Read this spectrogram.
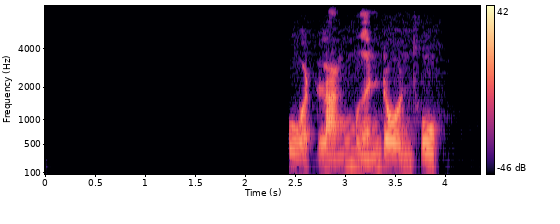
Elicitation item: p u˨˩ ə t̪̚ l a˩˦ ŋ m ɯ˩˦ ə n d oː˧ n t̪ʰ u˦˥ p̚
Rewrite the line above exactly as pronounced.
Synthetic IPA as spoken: p u˨˩ ə t̪̚ l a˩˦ ŋ m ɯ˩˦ ə n d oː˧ n t̪ʰ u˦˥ k̚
